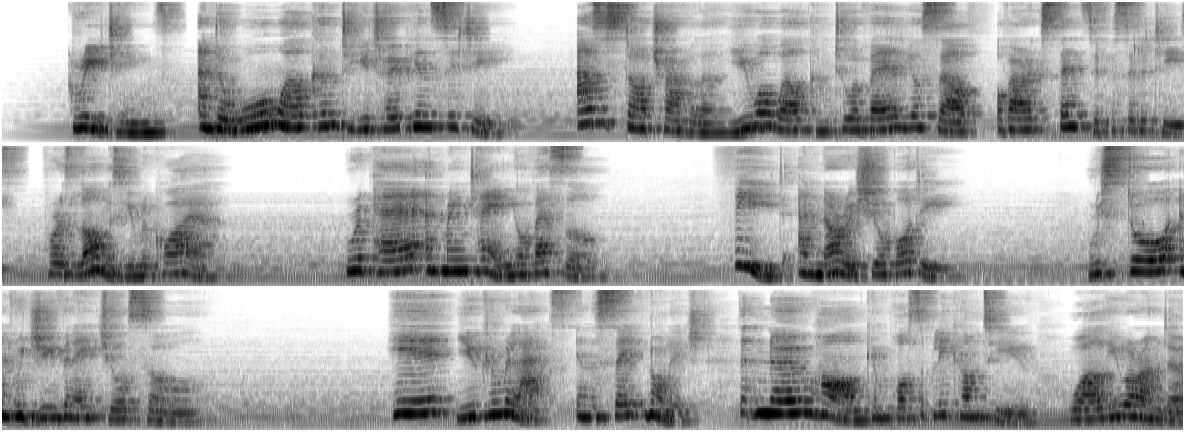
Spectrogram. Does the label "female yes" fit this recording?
No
